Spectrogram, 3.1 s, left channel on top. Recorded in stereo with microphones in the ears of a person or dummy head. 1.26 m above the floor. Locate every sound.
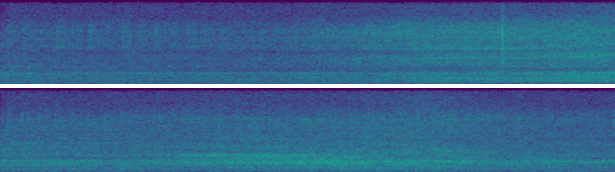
Only background noise.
